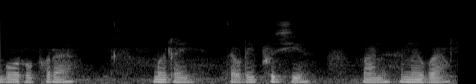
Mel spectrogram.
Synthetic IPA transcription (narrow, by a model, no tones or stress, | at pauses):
bɔɾɔpʰɯɾa | mɯdaj | da̰wdajpʰuziɯ | manɯhɯnɯba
